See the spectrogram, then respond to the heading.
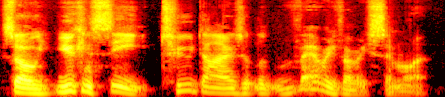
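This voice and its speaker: A man's voice: mid-range voice, big pitch swings, normal speed, vocal fry, a little mellow, slightly rough. A man with a Scottish accent giving a technical webinar, explaining step by step with frequent ums and checking in with "okay?". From Scotland. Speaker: technical trainer.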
